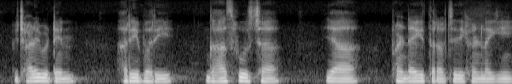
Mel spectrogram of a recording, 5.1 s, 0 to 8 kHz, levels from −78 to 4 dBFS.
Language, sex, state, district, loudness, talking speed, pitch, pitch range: Hindi, male, Uttarakhand, Uttarkashi, -16 LUFS, 165 wpm, 110 Hz, 110-120 Hz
